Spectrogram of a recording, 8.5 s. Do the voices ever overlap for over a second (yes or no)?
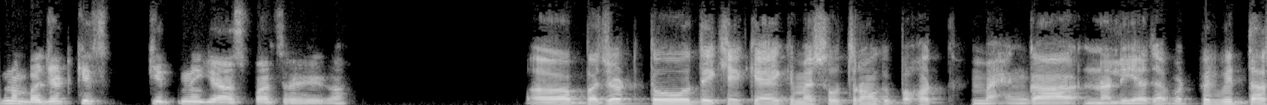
no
